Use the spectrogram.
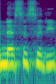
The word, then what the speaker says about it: necessary: they granted the necessary planning permission, the necessary planning permission। ये necessary नहीं होता, ई देख के आप necessary pronunciation नहीं है, जो pronunciation होगा वो होगा necessary, ठीक है, SSARY, ओके।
